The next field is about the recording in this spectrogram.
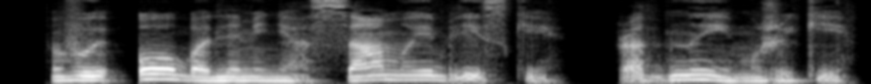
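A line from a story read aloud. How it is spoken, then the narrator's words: Hoarse, choked with emotion. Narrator (Russian): прохрипел он, замечая, что горло свело от избытка чувств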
